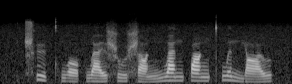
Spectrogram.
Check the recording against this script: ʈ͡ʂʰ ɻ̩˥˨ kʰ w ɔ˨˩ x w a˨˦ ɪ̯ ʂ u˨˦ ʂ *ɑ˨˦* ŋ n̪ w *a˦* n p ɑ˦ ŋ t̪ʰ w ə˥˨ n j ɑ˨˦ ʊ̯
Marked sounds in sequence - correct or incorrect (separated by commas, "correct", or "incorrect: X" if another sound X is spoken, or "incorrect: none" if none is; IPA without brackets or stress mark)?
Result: correct, correct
